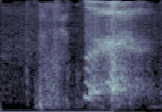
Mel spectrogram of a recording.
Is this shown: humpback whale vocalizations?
no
